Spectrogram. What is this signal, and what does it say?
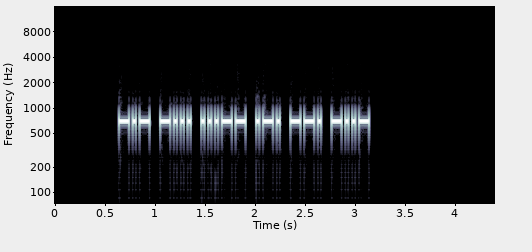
Morse code, heard as a keyed tone, about 34 wpm, 700 Hz. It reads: KB3RGX
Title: USA Call Signs - 6 Characters - 35wpm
